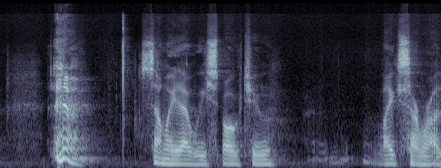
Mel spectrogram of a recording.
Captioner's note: clears throat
